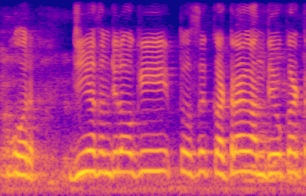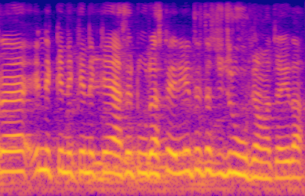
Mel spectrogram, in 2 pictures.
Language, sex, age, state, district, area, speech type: Dogri, female, 30-45, Jammu and Kashmir, Reasi, urban, spontaneous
